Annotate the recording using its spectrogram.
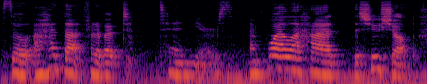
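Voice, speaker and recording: A woman with a Scottish accent speaks at a fairly slow pace. Noticeable background noise and audible room echo fill the recording. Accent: Scottish, still noticeable. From Scotland, Aberdeen. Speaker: artist. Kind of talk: interview. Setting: studio.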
